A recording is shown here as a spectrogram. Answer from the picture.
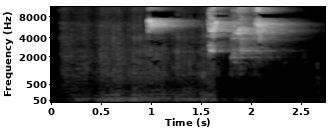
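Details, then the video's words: Pet lovebirds relaxing at home, a colourful group of six: a faint rustle, then a piercing high chirp followed by a rapid cluster of shrill, chattering squeaks. "love birds sounds"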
